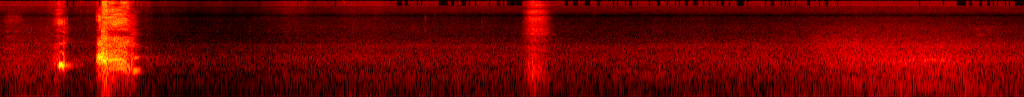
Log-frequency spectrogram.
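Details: Hay fever sneezing after sitting outside in very high pollen levels, with a possible cold starting; two sharp, explosive sneezes close together, then a fainter third, in a quiet room.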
